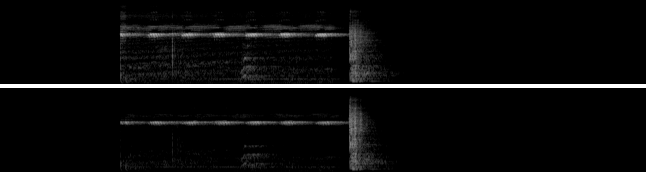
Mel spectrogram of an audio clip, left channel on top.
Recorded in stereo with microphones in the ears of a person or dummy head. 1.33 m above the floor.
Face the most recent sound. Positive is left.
turn(degrees=-20)  # may be behind; listen again after turning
